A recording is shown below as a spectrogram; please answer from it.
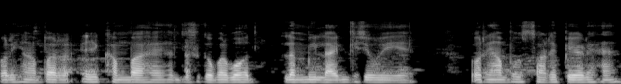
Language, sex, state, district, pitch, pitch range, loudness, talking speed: Hindi, male, Uttar Pradesh, Muzaffarnagar, 110 Hz, 105-115 Hz, -18 LUFS, 195 wpm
